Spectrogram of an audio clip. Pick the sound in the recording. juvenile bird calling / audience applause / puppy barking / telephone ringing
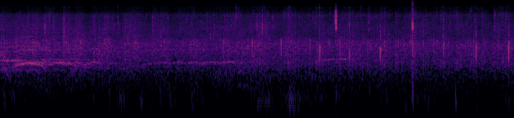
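audience applause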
